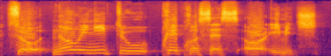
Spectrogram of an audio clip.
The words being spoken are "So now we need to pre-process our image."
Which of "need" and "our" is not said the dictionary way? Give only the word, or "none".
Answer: none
